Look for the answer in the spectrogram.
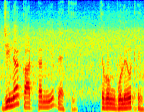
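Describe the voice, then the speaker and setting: Man reading a horror story, really animated pitch, faint hiss. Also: moderate pace, poor audio. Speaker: narrator. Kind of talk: scripted story narration.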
